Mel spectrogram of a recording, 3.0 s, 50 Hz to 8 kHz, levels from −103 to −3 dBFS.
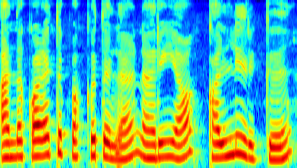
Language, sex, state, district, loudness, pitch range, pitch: Tamil, female, Tamil Nadu, Nilgiris, -14 LUFS, 240-280 Hz, 260 Hz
